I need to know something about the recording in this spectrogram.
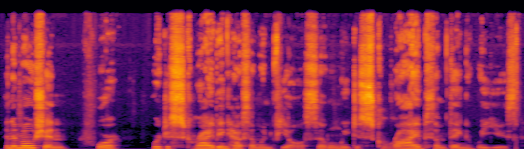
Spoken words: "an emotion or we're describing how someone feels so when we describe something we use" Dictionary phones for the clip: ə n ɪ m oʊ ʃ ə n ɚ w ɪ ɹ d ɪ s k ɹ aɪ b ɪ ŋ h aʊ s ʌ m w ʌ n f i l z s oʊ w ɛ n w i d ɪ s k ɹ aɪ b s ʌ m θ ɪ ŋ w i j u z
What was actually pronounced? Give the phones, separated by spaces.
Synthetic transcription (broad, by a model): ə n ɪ m oʊ ʃ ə n ɚ w ɪ ɹ d ɪ s k ɹ aɪ b ɪ ŋ h aʊ s ʌ m w ʌ n f i l z s oʊ w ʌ n w i d ɪ s k ɹ aɪ b s ʌ m θ ɪ ŋ w i j u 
